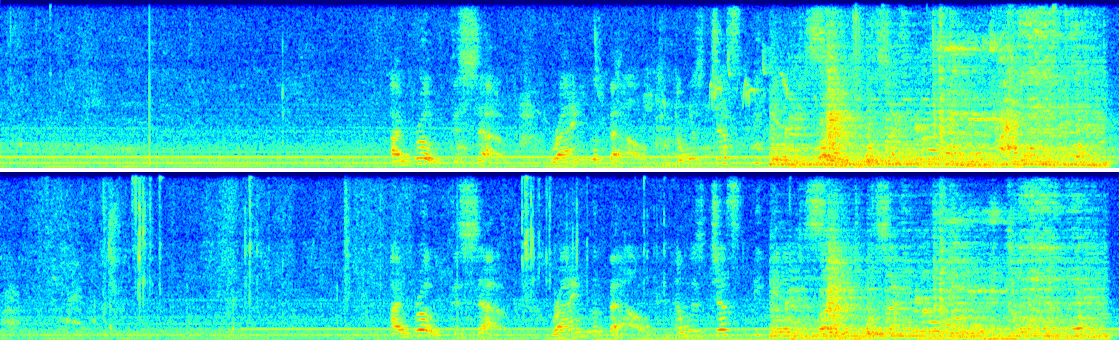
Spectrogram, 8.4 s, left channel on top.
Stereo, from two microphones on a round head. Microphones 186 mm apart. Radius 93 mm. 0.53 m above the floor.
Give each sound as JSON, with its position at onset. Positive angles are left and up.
{"t": 2.9, "sound": "a man speaking", "side_deg": 5, "distance_m": 0.9}
{"t": 5.8, "sound": "a dropped coin", "side_deg": 40, "distance_m": 1.1}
